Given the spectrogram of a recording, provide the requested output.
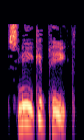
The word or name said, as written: sneak a peek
